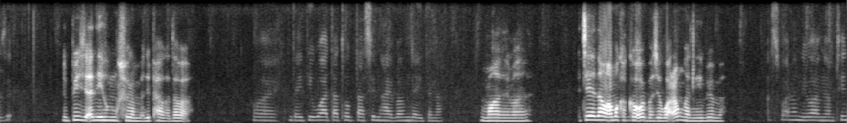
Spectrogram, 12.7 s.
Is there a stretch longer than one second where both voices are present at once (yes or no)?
yes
